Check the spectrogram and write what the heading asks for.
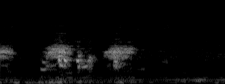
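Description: Free-ranging desi chickens clucking as they feed, three short calls about half a second apart in the first second and a half.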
